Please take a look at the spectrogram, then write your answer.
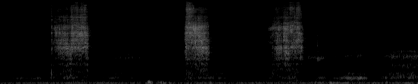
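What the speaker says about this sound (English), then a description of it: "now I'm use W40 spray here in this hole" Three short hissing bursts of WD-40 aerosol spray into a Yamaha AX-900 amplifier volume potentiometer, each about a third of a second, close up in a quiet room.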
